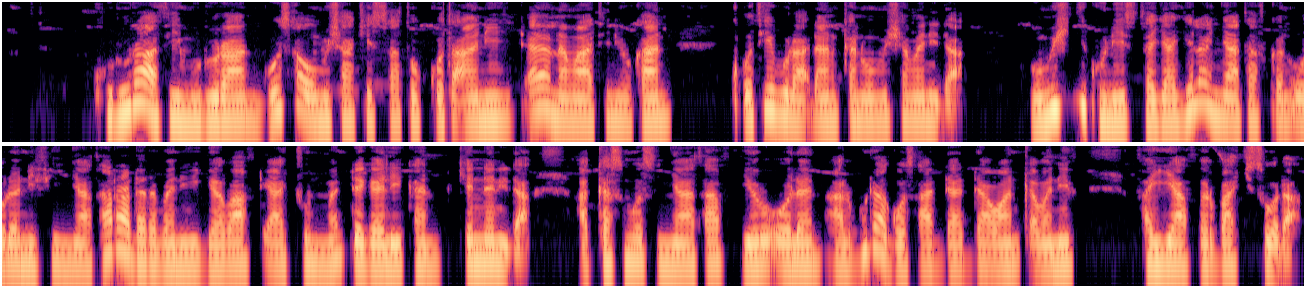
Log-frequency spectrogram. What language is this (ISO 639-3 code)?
orm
